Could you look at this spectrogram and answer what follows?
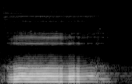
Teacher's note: बोलो अ तो ये ह्रस्व हो गया एक मात्रा अ फिर दो मात्रा आ ये दीर्घ हो गया फिर ओ ये प्लुत हो गया तीन मात्रा · फिर ओ, ये प्लुत हो गया 3 मात्रा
